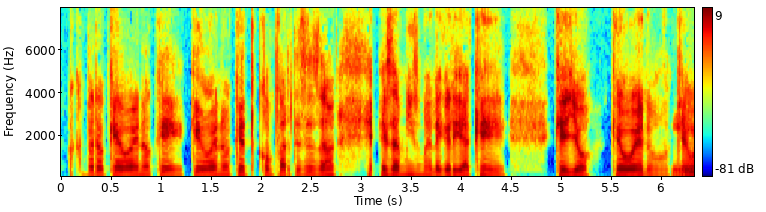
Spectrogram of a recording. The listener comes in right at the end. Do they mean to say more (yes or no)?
yes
